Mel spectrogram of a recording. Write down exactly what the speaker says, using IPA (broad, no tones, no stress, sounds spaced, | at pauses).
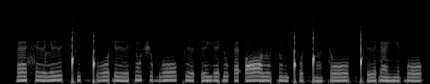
ɛ s ɪː l ɪː ǃʼ i ɡ͡ǃ oː ɗ ɪː t ũ ʃ ʊ b oː k ɪː ʔ ɪ j e ɗ u ʔ ɛ ʔ ɔː l u t ũ ǃʼ ʊ ɡ͡ǃ ã t oː ǃʼ ɪː ɗ ɛ̃ bʲ ɛ̃ ɓ o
